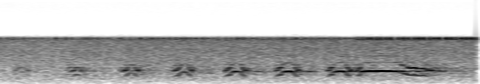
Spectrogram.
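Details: Barred owls calling like a jungle: soft hoots repeated about four per second build into a louder run, finishing with a sustained note that bends downward.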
